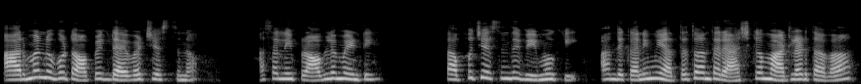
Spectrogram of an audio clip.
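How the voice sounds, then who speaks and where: A woman voicing a sharp-tongued young wife. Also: a little high, highs cut off, natural voice. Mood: firm. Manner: firm and quick, scolding.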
